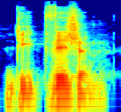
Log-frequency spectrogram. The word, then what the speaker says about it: Deep VZN: The program is called Deep VZN, which I believe is pronounced Deep Vision, and it's part of USAID, the agency which distributes most American foreign aid.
